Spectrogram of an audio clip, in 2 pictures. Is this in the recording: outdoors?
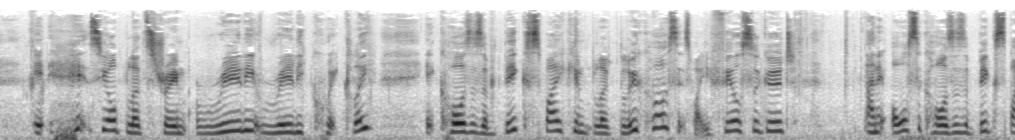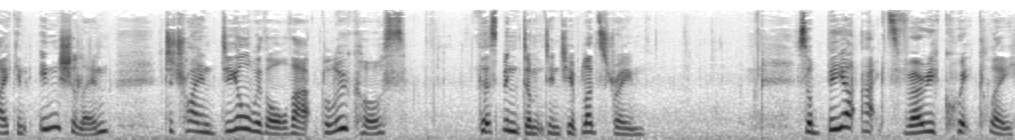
yes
